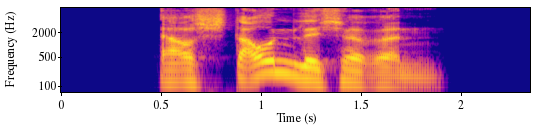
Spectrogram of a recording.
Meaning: inflection of erstaunlich: 1. strong genitive masculine/neuter singular comparative degree 2. weak/mixed genitive/dative all-gender singular comparative degree
- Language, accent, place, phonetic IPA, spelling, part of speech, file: German, Germany, Berlin, [ɛɐ̯ˈʃtaʊ̯nlɪçəʁən], erstaunlicheren, adjective, De-erstaunlicheren.ogg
